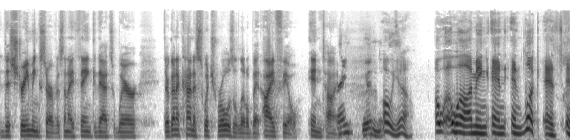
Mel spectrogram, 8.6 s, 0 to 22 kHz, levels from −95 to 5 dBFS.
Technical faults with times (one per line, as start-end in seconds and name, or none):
none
